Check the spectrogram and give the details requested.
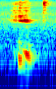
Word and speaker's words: Hit: hit would do um its heat heat sorry yeah I think it's so she's pronouncing it yeah mm-hmm know that my community manager was just asking how you pronounced heat heat did you chiller it's Hungarian for faith she heard you now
